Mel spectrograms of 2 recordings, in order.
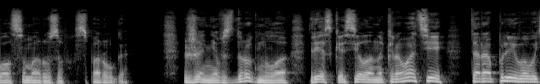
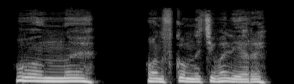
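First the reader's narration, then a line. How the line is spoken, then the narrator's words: Forced out with difficulty. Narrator (Russian): с трудом выдавила она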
